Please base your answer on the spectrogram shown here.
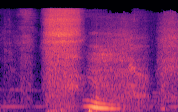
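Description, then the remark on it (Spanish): A long, airy, deep breath drawn in through the nose during a meditation breathing exercise, followed by a brief low hum and a second softer rush of air as another breath starts near the end. No talking. “Nos vamos a concentrar en nuestra respiración y vamos a procurar que esta sea profunda.”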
